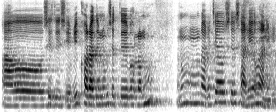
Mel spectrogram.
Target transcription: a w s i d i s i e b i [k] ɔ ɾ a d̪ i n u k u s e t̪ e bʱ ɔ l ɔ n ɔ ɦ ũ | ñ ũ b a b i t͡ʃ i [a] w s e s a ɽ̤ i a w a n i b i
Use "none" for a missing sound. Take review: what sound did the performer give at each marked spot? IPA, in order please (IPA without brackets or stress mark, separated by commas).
kʰ, a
